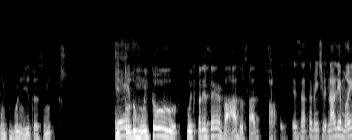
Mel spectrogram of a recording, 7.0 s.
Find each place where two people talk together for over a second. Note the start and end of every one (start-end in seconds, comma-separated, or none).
none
